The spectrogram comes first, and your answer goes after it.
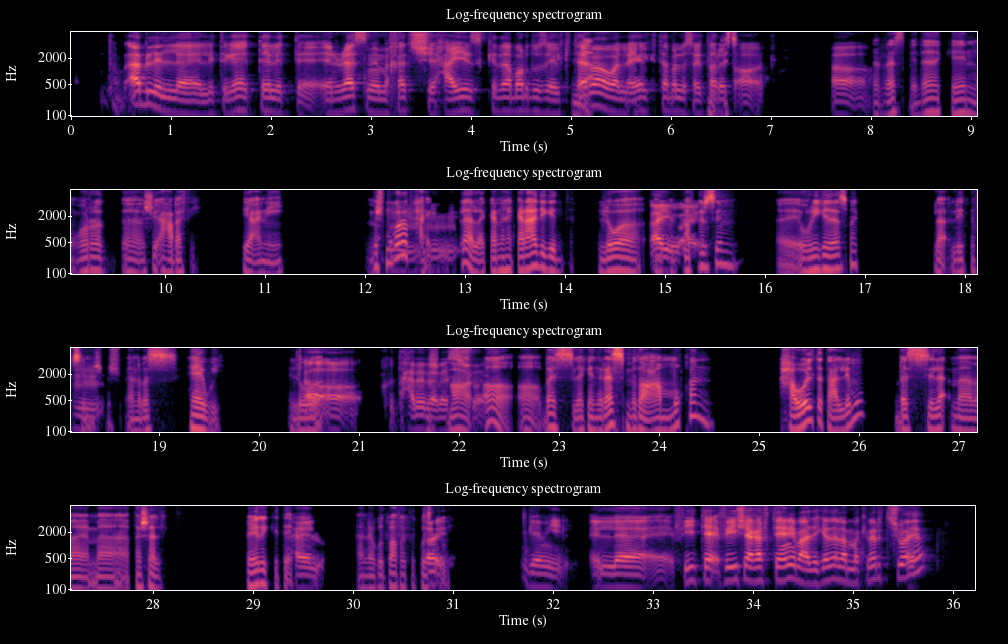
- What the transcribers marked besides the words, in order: tapping
- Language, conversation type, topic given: Arabic, podcast, إزاي تقدر تكتشف شغفك؟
